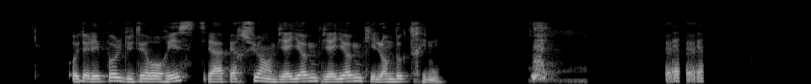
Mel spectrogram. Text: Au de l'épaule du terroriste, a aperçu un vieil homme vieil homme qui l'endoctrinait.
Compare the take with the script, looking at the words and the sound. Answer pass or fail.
fail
